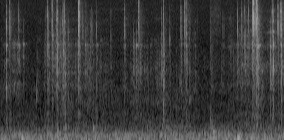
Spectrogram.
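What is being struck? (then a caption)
Wooden abacus with wooden beads. Fingertips and long nails slide the colored, painted wooden beads of a wooden abacus along their rods so they click against each other. The result is a quick, irregular run of sharp, bright wooden clicks with almost no ring, over a steady low hum.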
